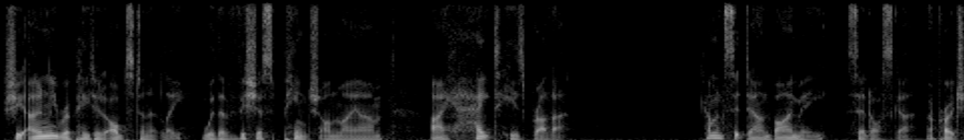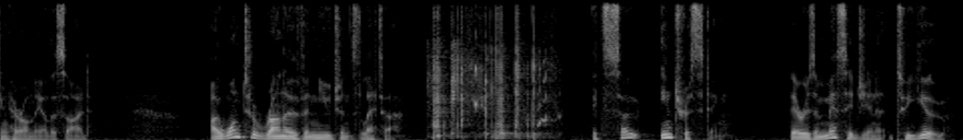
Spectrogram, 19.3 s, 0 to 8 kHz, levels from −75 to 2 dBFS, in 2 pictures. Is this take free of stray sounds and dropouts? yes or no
no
